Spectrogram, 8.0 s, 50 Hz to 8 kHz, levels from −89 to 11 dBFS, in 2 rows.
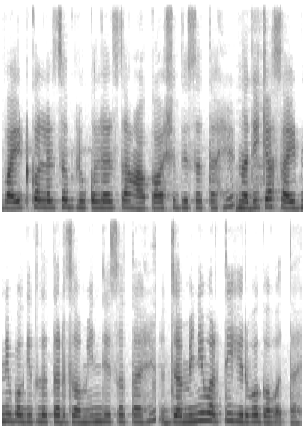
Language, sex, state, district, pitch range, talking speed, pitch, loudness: Marathi, female, Maharashtra, Dhule, 245-265 Hz, 155 wpm, 255 Hz, -20 LUFS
